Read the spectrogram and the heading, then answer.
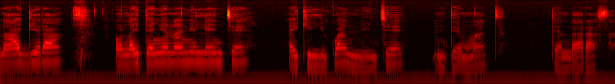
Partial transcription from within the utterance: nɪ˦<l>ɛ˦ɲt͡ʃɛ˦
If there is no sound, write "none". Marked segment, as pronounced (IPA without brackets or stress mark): l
